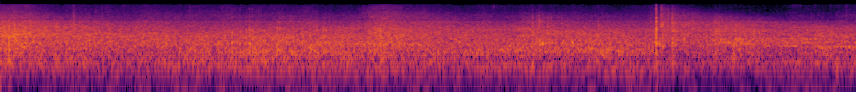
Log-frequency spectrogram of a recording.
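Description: Hockey skates scraping and carving on rink ice, with one sharp crack of a hockey stick striking the puck a little over three seconds in.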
